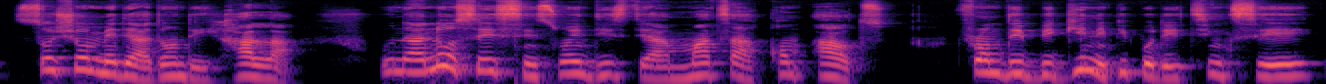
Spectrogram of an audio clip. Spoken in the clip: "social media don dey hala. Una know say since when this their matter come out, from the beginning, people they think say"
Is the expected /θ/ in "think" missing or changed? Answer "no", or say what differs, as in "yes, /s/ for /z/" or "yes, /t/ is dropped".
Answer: yes, /t/ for /θ/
